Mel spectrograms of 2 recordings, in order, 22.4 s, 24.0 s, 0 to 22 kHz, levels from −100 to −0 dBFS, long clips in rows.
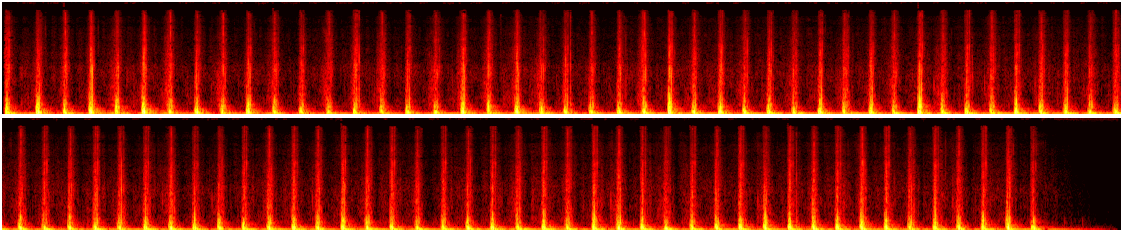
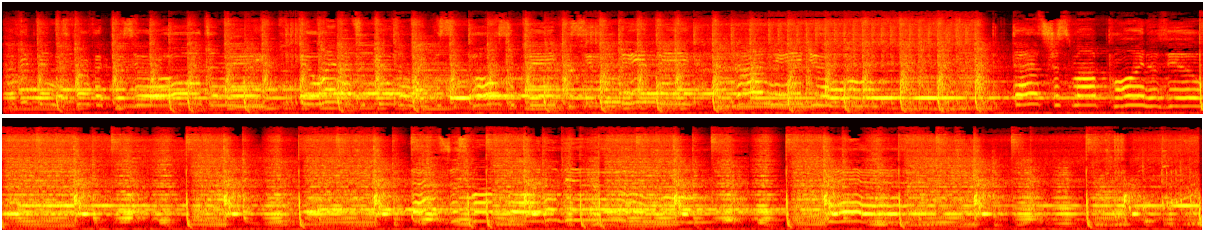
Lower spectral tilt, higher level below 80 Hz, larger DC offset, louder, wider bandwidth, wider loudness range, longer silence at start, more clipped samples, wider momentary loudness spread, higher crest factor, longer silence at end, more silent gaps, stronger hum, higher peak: first, -8.5 dB/octave vs -1 dB/octave; first, -30 dBFS vs -62 dBFS; neither; second, -31 LUFS vs -26 LUFS; first, over 20 kHz vs 16 kHz; about the same, 3 LU vs 2 LU; about the same, 0.05 s vs 0 s; neither; first, 9 LU vs 5 LU; first, 24 dB vs 16 dB; first, 0.65 s vs 0 s; neither; neither; first, -4 dBFS vs -10 dBFS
